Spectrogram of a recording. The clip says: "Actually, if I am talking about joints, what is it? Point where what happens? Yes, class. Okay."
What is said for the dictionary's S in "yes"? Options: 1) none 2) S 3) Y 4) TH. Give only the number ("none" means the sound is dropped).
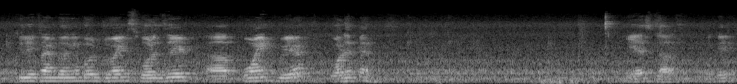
2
